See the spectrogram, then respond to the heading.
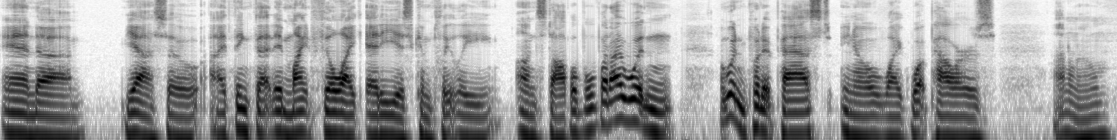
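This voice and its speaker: A man co-hosting a casual question-and-answer chat, thinking aloud and explaining things in a halting way. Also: on the low side, warm tone, no echo. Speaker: podcast co-host and show creator answering fan questions.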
